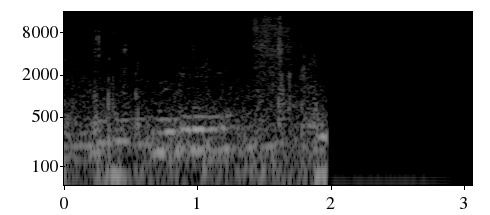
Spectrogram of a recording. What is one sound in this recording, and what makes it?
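An elderly man speaks calmly into a microphone in a reverberant room.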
